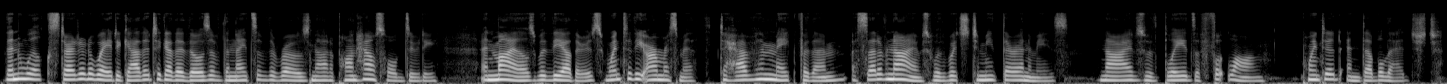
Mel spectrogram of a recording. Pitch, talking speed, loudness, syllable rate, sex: 195 Hz, 220 wpm, -18 LUFS, 5.7 syllables/s, female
